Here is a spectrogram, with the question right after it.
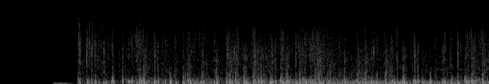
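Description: Cavalry gunfire in the Grand Tactician strategy game: after a moment of silence, a sustained, dense crackle of massed musket shots rolls on continuously at steady loudness.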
